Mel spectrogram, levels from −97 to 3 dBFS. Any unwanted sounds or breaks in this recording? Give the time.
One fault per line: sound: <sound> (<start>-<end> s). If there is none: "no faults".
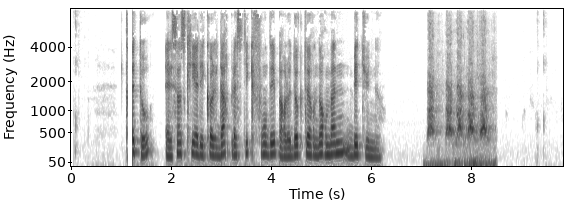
sound: dropout (1.1-1.2 s)
sound: bark (7.0-8.5 s)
